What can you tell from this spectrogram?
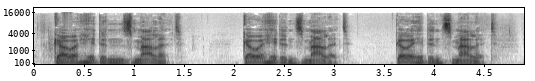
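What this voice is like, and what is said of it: Put-on South African accent. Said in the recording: “you're saying go ahead and smell it in a South African accent”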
